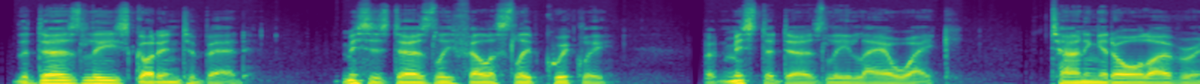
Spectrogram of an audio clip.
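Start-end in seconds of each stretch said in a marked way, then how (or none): none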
